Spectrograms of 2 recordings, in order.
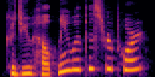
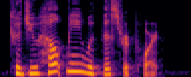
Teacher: The words help and report carry more weight in the sentence. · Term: stress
